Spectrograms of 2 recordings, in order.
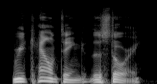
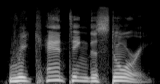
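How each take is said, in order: First: "Recounting" with a clear "count", fixing the slip; "Recounting" as the corrected word, dropped down; self-correction. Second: Says "recanting" instead of recounting, an unnoticed misword; "recanting" with a clear "can" in the middle; "recanting" said as the wrong word; slip of the tongue. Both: Real, not acted.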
